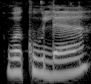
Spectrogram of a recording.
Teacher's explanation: لَا دو حرکہ کھینچنا ضروری ہے، لام کے ساتھ الف ہے اور یہ ڈوئل کا صیغہ ہے، دو کے لیے بات ہو رہی ہے.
